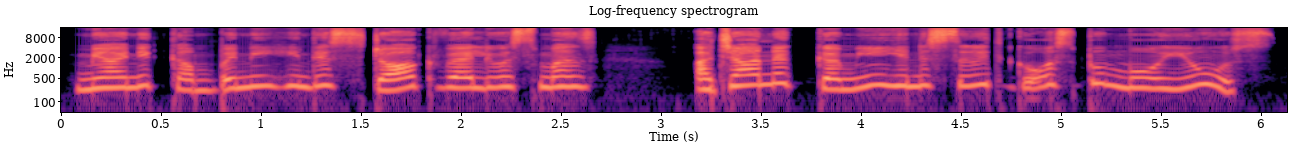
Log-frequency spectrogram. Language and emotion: Kashmiri, sad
